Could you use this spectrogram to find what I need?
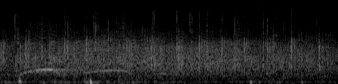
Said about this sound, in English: Wow, I should get that much applause for uploading something. That's like epic.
